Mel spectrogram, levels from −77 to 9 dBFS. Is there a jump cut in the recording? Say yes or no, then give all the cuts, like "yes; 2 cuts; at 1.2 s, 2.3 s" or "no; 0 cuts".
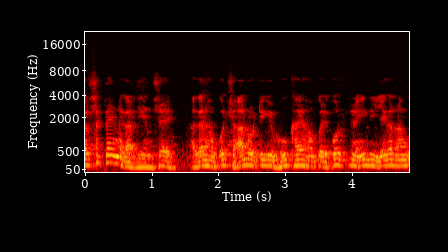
yes; 1 cut; at 1.5 s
